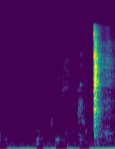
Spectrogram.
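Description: Faint room noise, then near the end one short, sudden, loud burst with a brief hissy tail: a person sneezing.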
